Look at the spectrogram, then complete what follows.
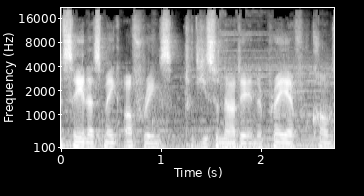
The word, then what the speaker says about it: Isonade: Water elemental pronounced Isonade.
